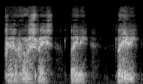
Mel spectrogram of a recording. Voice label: babble; portal2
